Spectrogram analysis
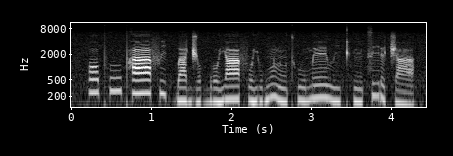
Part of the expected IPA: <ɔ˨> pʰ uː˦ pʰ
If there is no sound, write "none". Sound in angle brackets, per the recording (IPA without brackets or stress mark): ɔ˦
